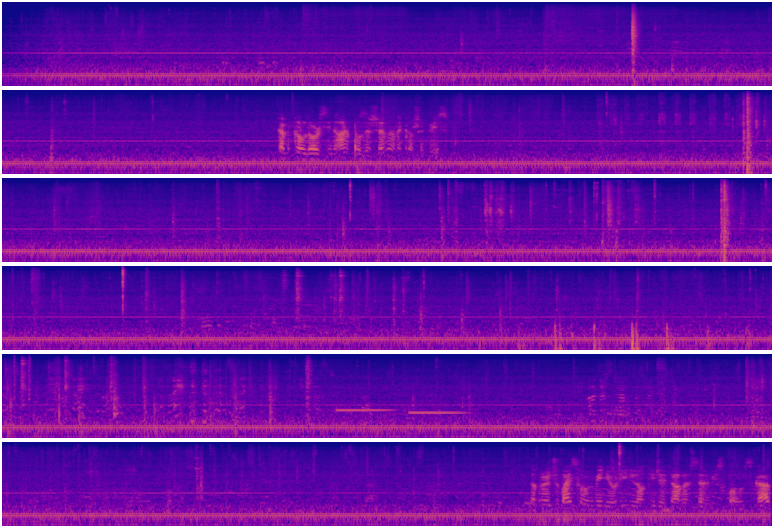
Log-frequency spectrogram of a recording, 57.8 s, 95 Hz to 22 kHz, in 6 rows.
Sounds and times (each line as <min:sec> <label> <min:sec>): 0:13.1 gushing jet engines 0:15.3
0:13.1 pilot greets the passengers 0:15.3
